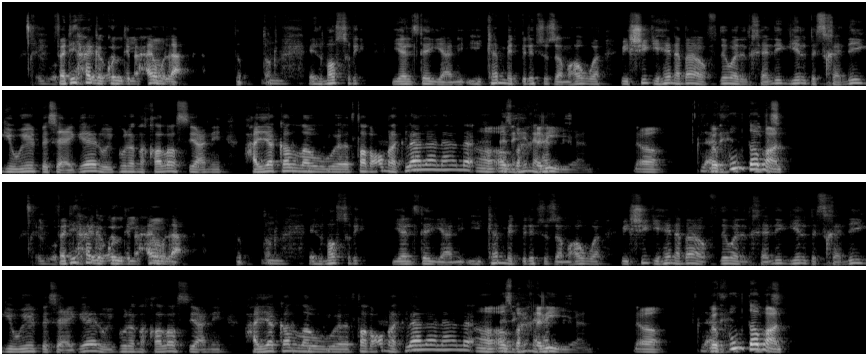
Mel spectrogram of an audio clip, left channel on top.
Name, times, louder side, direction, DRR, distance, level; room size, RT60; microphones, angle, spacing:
voice 1, 0.2-1.8 2.6-3.6 3.9-14.2 15.6-15.9, left 3 dB, 60° left, 0.7 m, -31 dB
voice 2, 0.9-1.2 1.5-1.6 2.6-2.8 13.4-14.4 15.0-15.2 15.7-16.4, right 2 dB, 10° right, 0.4 m, -28 dB
8.0 x 4.2 x 3.6 m
head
